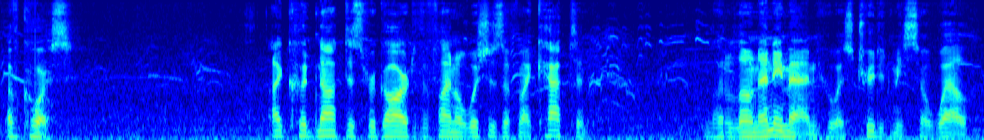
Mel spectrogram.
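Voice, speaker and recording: A bright-voiced, earnest young sailor. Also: male voice, fairly low pitch, fairly even intonation, normal speed, long pauses, slight background noise. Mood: solemn. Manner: respectful, formal, sincere. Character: earnest, dutiful young male sailor, eager and honourable. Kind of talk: audio drama acting.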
